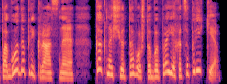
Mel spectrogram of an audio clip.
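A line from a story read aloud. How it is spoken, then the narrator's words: Girl exclaiming. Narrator (Russian): девушка воскликнула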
